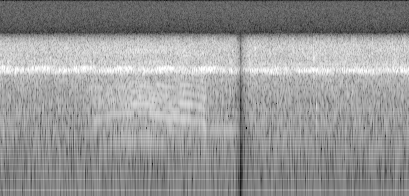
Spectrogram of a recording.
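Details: A North American beaver on Slocan Lake, British Columbia, one of a pair swimming along a cliff shore and calling to each other; a drawn-out whine of over a second, slightly falling at its end, amid steady hum and background noise.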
